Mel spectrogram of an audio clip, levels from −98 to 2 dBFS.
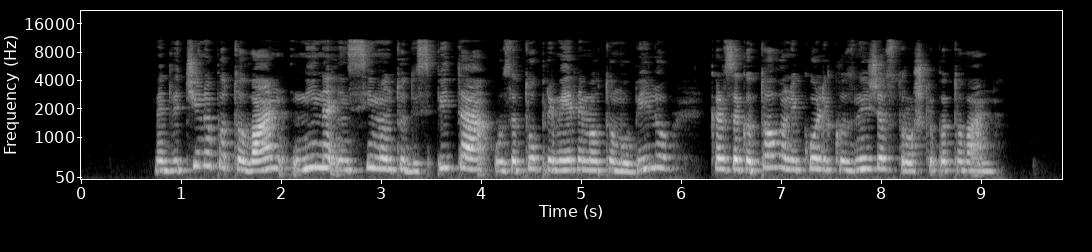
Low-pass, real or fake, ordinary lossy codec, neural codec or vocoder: none; real; none; none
